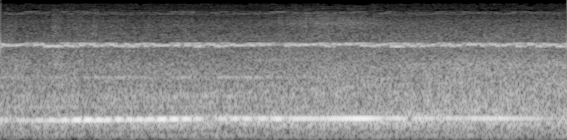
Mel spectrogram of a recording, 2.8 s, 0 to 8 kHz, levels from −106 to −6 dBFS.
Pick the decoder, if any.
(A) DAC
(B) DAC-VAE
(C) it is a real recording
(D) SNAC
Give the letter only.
C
